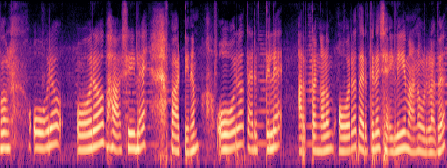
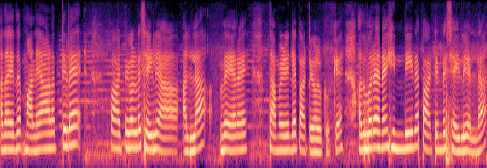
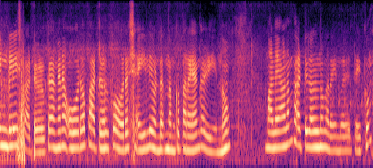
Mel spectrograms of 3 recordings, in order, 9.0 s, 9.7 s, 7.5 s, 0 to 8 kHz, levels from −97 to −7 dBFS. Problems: background sounds at intervals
